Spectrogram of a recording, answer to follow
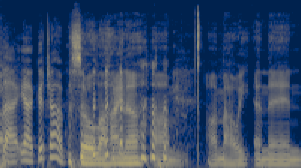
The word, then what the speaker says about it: Lahaina: but I noticed that yeah good job so Lahaina um I'm Maui and then uh Great Falls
